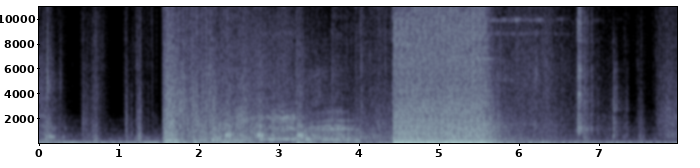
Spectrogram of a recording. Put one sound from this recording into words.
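Gunshots fire in quick bursts in a tunnel, echoing.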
